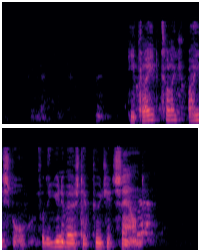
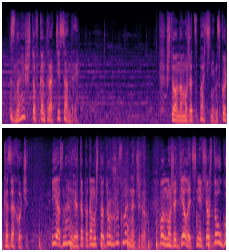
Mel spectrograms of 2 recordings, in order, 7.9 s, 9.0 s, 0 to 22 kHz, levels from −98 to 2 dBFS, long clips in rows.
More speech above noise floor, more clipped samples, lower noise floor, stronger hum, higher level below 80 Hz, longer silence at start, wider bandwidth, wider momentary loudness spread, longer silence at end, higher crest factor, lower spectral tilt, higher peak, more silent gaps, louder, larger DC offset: first, over 50 dB vs 27 dB; neither; first, under -90 dBFS vs -57 dBFS; neither; second, -88 dBFS vs -62 dBFS; first, 1.9 s vs 0 s; second, 11.5 kHz vs 16.5 kHz; first, 15 LU vs 10 LU; first, 0.9 s vs 0 s; about the same, 20 dB vs 18 dB; about the same, -4 dB/octave vs -5 dB/octave; second, -22 dBFS vs -12 dBFS; neither; second, -41 LUFS vs -31 LUFS; neither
